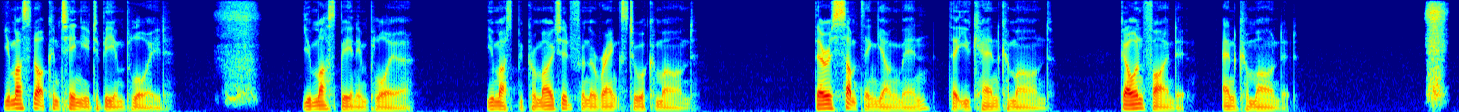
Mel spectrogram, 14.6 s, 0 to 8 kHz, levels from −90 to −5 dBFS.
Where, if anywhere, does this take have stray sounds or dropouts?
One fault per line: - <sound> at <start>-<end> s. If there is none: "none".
- sniff at 2.1-2.6 s
- sniff at 14.2-14.5 s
